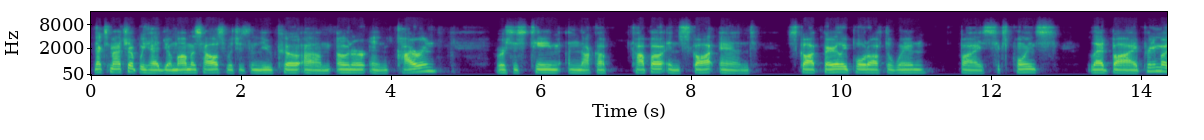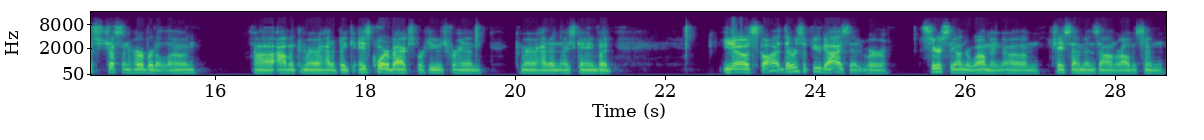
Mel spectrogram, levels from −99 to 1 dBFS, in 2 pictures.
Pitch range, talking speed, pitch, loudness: 110-130 Hz, 155 wpm, 115 Hz, -22 LUFS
